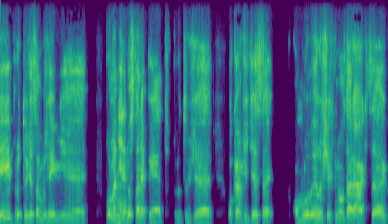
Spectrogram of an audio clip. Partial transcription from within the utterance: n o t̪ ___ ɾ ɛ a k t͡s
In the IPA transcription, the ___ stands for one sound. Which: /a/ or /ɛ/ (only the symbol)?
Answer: a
